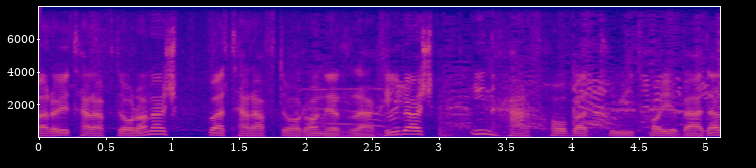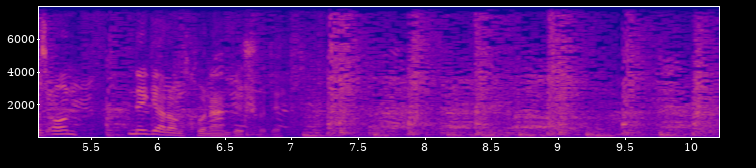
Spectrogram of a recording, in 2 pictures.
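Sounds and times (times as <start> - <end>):
speech: 0.0 - 7.7
crowd of Biden supporters shouting in New York: 0.0 - 10.2.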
